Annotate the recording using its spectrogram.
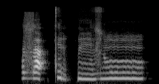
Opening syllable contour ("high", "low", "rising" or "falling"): high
